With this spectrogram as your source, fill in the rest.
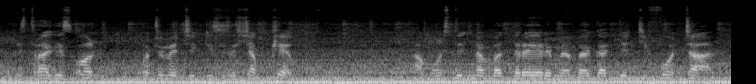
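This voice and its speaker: Backed by music, a man talks at a moderate speed. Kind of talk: casual live-stream chat while driving. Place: car.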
